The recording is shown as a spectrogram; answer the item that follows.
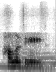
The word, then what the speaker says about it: Pallavi: Pallavi. It actually rhymes with your name.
